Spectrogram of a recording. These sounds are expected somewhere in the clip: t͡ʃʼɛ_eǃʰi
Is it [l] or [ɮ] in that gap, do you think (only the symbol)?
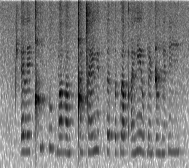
l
